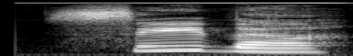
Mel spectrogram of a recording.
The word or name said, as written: sida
